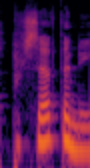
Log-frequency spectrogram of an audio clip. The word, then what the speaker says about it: Persephone: When I saw when I first saw that tweet, I was in Nashville and I asked my brother, "How would you pronounce this?" And he says, "Oh, that's Persephone," and he went on to talk about something Greek.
